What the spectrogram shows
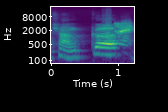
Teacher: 唱 歌 is fourth tone, right? 唱 and then 歌 is 一 声.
